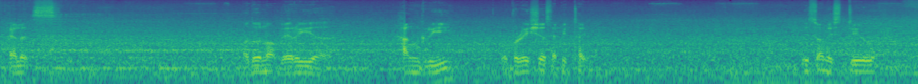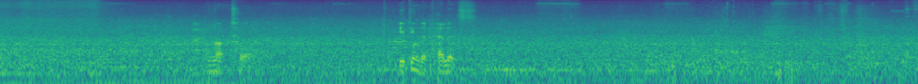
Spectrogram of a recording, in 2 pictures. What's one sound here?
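Water sloshes softly as a turtle paddles in a shallow tub.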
